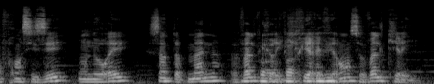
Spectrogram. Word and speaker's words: Valkyrie: Warcurie se prononce Valkyrie. Valkyrie, Valkyrie.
